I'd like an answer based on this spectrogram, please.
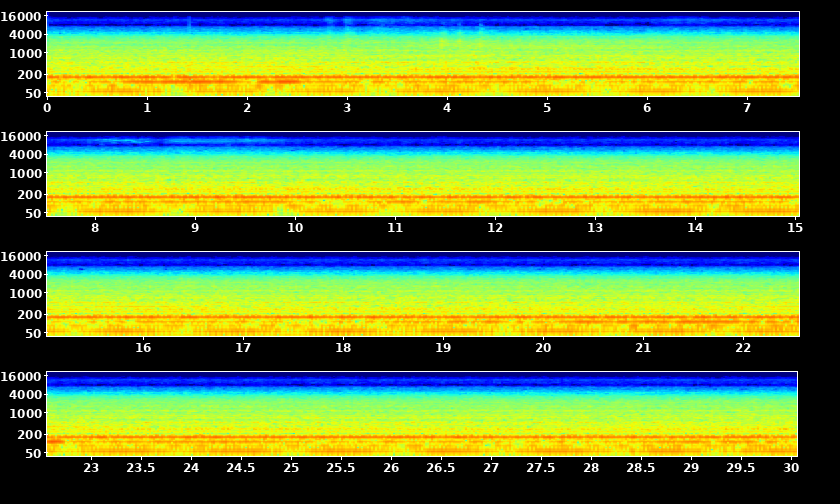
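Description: Hamilton Beach microwave oven running: a steady electrical hum with a low throb about once a second underneath.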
